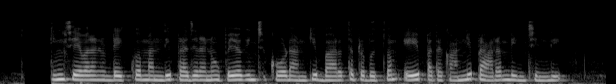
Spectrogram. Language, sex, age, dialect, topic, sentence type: Telugu, female, 18-24, Telangana, agriculture, question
